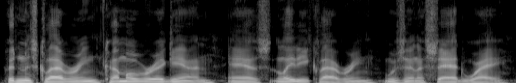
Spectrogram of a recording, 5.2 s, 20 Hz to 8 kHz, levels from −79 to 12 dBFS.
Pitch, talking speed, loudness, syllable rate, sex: 105 Hz, 165 wpm, -18 LUFS, 4.4 syllables/s, male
